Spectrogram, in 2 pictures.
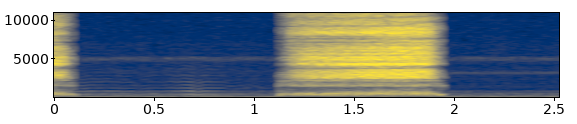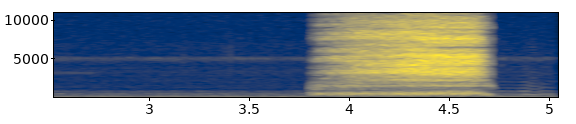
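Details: Barn owl nestling, nest in Israel, hatched May 2022, swallowing a rodent: a clipped hiss, then two full rasping, breathy hisses of almost a second each, spaced about three seconds apart in quiet surroundings.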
